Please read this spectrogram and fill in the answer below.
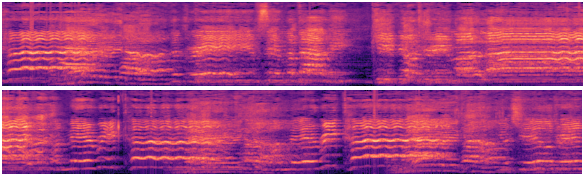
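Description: Gospel choir singing a cappella, the voices held with a strong vibrato, in long phrases broken by brief pauses.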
